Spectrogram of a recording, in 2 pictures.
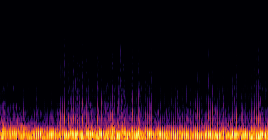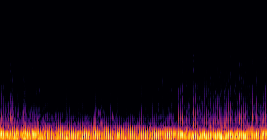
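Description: Water rumbles and sloshes, heard muffled underwater.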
